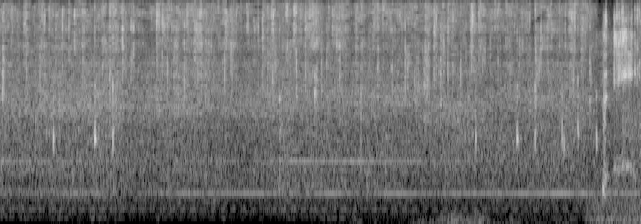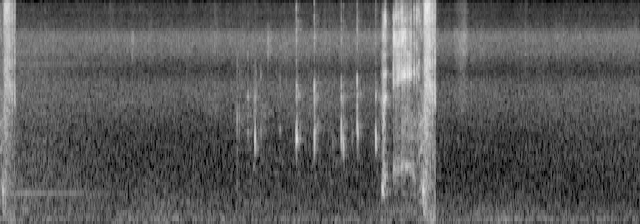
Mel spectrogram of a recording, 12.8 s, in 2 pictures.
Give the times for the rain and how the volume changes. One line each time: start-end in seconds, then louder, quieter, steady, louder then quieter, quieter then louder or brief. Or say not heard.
0.0-12.7 steady.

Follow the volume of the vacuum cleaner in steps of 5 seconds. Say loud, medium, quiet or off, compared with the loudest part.
loud, loud, off.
